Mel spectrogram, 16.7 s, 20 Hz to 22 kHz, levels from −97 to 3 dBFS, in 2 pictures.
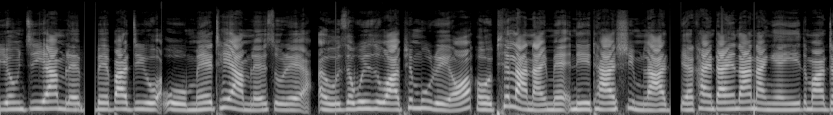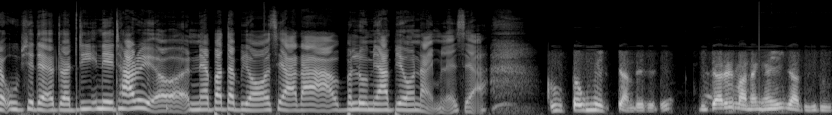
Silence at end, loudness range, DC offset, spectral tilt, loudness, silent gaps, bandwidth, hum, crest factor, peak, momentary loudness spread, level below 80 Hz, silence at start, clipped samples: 0 s; 5 LU; under 0.1%; -5 dB/octave; -26 LUFS; none; 13.5 kHz; none; 16 dB; -10 dBFS; 7 LU; -52 dBFS; 0 s; under 0.1%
